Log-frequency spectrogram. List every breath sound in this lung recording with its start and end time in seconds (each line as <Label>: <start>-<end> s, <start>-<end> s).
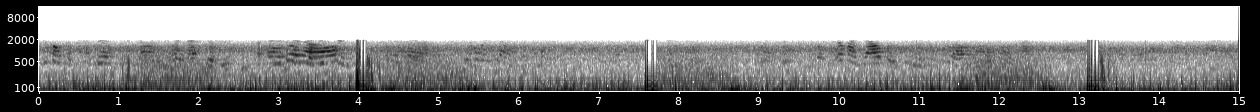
Inhalation: 0.93-2.20 s, 11.54-12.79 s
Exhalation: 13.08-13.59 s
